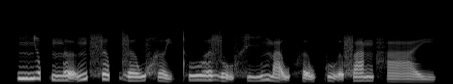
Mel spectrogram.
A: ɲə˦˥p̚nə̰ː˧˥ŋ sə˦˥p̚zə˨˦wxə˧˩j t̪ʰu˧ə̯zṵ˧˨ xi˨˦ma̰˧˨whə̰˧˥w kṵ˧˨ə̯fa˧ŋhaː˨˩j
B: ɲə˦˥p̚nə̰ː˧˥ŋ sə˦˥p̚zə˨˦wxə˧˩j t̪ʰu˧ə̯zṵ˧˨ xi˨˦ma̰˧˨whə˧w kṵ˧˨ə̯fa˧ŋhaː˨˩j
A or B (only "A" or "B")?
A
